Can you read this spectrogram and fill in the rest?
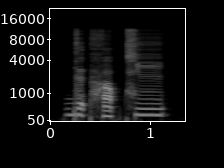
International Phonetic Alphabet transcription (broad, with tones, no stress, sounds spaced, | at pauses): ɡ e˦ ʔ h ã˨ p̚ t͡ɕ i˦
